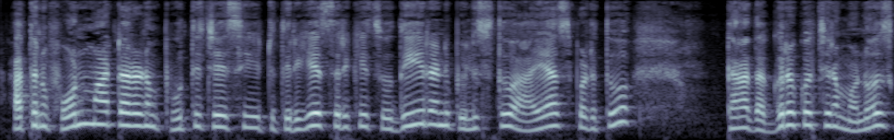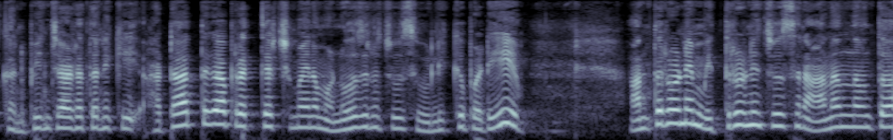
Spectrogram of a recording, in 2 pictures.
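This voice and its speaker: A woman narrating an audio novel in steady, scripted storytelling. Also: fairly high pitch.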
